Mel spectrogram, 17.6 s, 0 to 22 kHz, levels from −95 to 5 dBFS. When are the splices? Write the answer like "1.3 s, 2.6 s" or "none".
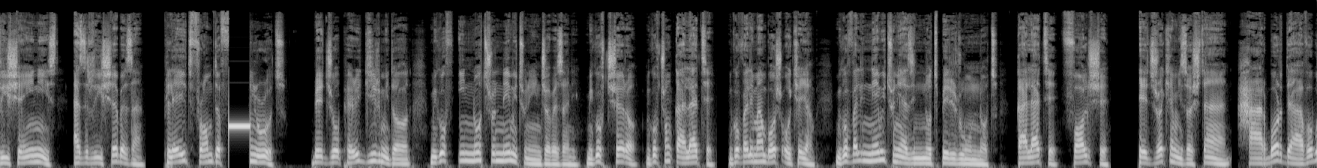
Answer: none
